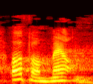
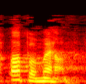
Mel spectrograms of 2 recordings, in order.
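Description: No difference in how they are said.

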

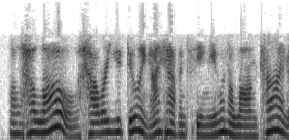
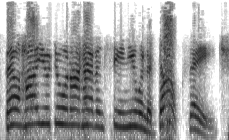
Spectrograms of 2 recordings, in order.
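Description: First: Said in the usual way. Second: Put-on harsh, high-pitched hearty holler with a Dutch accent; yelling neighbor women. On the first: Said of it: "instead of saying". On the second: Neighbor woman greeting someone long unseen, sounding like she's yelling. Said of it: "I thought were yelling at me".

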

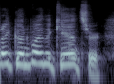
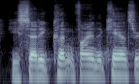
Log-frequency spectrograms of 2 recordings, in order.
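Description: First: Much higher, echoing the doctor's words in wonder; much higher amazed repeat of the doctor's words. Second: Said in the usual way. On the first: Retold or imitated. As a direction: lift it way up, stunned it's coming true.

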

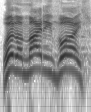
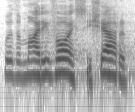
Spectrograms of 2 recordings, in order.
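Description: First: High and loud, booming read; mighty voice. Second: Softer and quicker; softened read. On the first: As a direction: proclaim it. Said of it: "I'll read it to you". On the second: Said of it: "wait, no". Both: Shown as a demonstration.

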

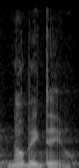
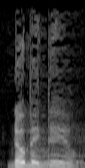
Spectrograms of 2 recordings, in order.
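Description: First: No big deal, much softer and falling; muttered brush-off. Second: High, airy no big deal; breezy brush-off. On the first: Preacher echoing the shrug under his breath, soft. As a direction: let it fade out, dismissive. Mimicking someone brushing off hurt. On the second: Preacher mimicking someone shrugging off hurt, breezy. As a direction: toss it off like it's nothing. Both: Retold or imitated.

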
